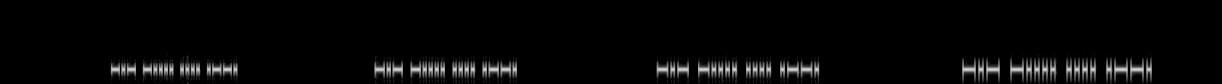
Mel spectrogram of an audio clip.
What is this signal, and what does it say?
Morse code, heard as a keyed tone, about 36 wpm, 700 Hz. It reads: K6HP K6HP K6HP K6HP
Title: Speed Racing - USA 1x2 Call Signs 30wpm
